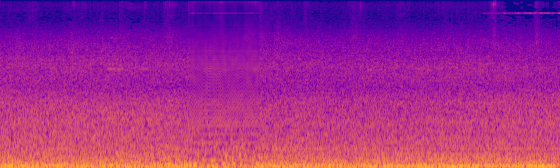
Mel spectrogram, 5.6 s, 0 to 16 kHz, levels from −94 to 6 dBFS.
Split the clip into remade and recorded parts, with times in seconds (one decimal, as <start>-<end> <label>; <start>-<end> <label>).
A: 0.0-1.9 recorded; 1.9-2.6 remade; 2.6-5.6 recorded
